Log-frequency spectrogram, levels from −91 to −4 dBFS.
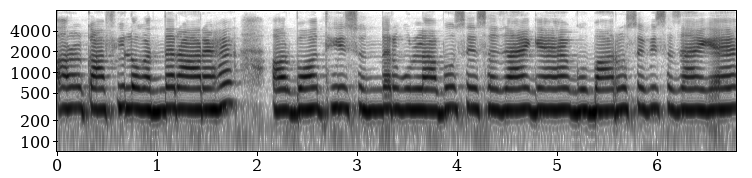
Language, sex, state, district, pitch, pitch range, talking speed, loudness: Hindi, female, Punjab, Pathankot, 295 Hz, 290-300 Hz, 195 wpm, -12 LUFS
